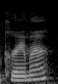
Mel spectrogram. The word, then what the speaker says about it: Kramer: a newer tool and also happens to rhyme with my last name Kramer um just pointing that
